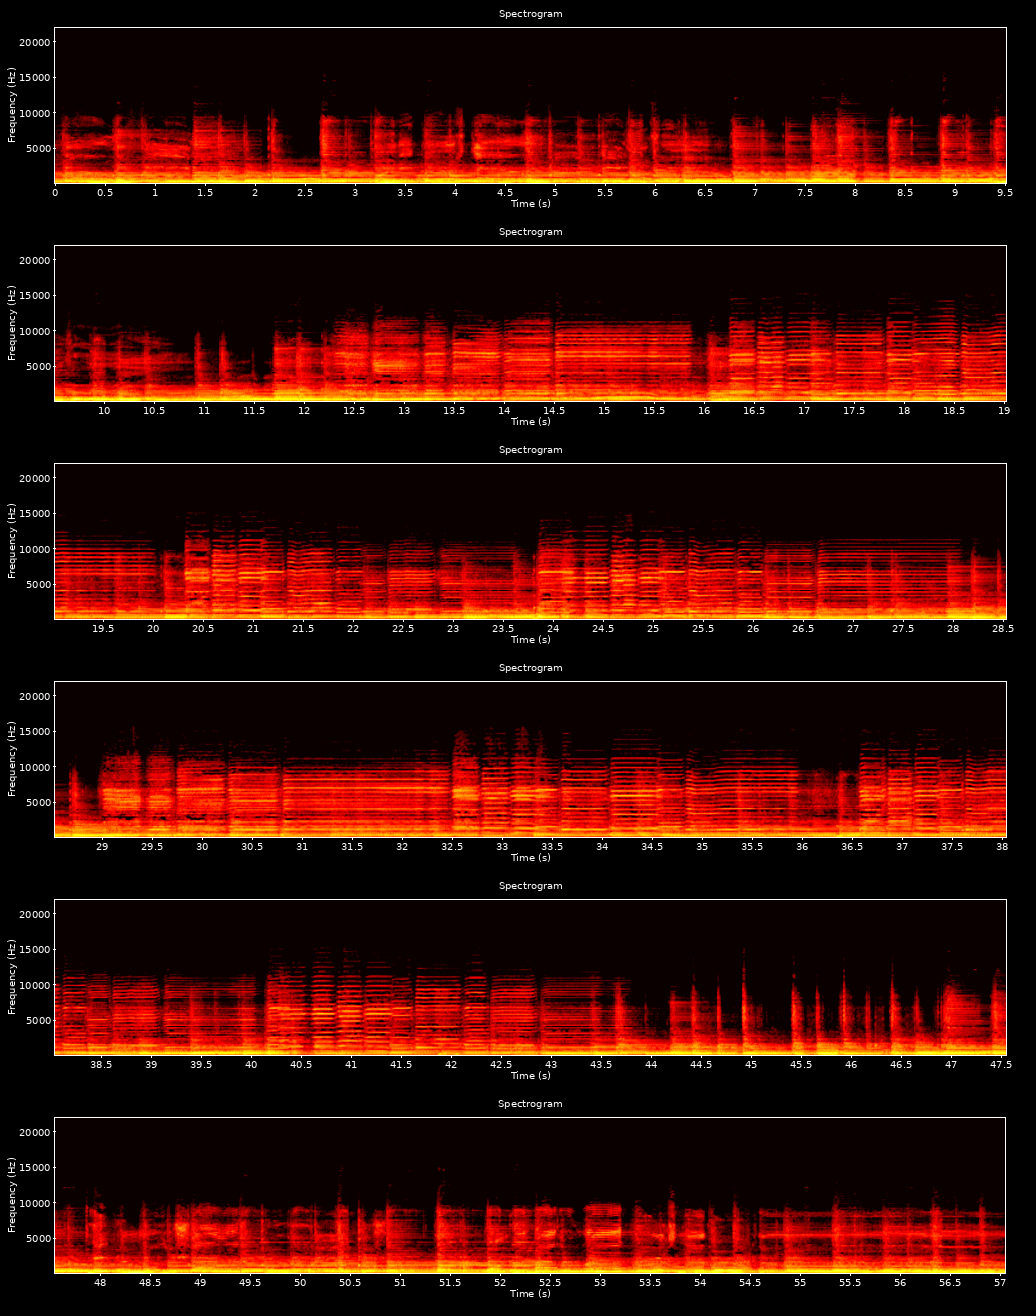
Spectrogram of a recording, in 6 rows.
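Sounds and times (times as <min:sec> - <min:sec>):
harmonica melody: 0:00.0 - 0:57.0
strummed acoustic guitar: 0:00.0 - 0:57.0.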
